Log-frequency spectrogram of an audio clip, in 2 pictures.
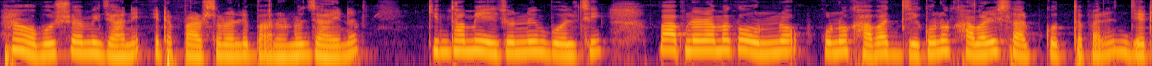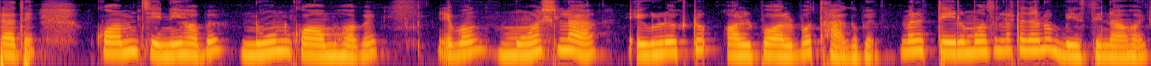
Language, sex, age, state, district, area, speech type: Bengali, female, 18-30, West Bengal, North 24 Parganas, rural, spontaneous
